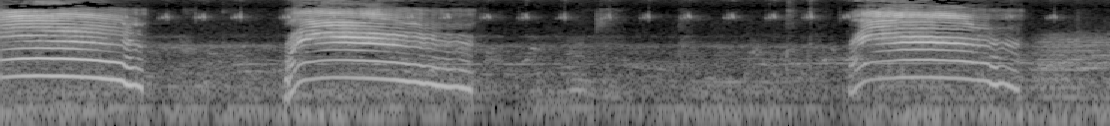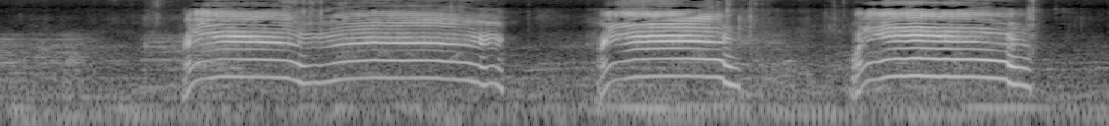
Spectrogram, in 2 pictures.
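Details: Homeless cat, hungry and visiting every day for milk, gives a run of six drawn-out arched meows, roughly every two seconds, one doubled, over a constant low background drone.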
